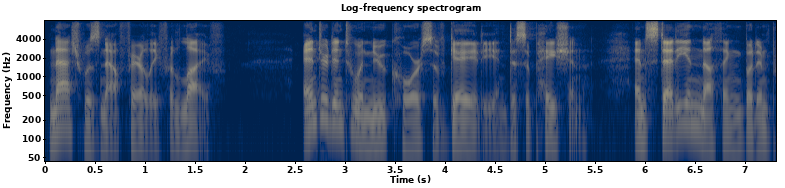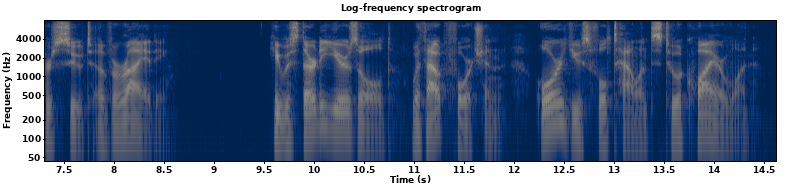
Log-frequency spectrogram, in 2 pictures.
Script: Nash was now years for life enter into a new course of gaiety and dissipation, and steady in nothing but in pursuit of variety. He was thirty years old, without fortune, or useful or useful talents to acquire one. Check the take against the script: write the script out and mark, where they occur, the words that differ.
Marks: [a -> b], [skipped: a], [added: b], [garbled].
Nash was now [years -> fairly] for life [enter -> entered] into a new course of gaiety and dissipation, and steady in nothing but in pursuit of variety. He was thirty years old, without fortune, or useful [skipped: or useful] talents to acquire one.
